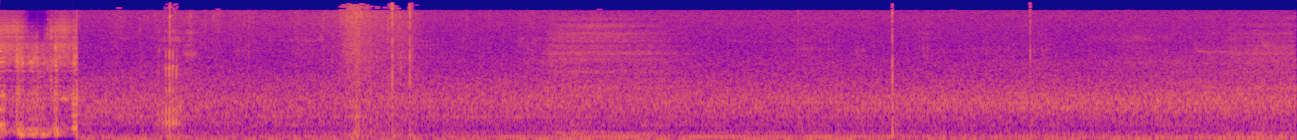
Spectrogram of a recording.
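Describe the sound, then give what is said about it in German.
A dog snoring in the background, with steady low, rumbling, snorting breaths and a few sharper snuffles, continuing without pause and with no one talking. “hörst du meinen Hund schnarchen im Hintergrund?”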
